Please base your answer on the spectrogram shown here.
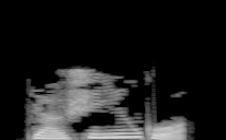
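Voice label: "biǎo shì yīn guǒ" Chinese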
